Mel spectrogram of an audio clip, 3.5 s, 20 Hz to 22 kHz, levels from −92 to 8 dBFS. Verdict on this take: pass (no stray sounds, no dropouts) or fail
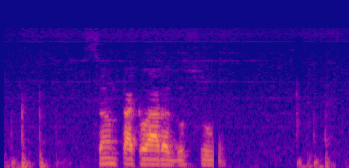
fail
